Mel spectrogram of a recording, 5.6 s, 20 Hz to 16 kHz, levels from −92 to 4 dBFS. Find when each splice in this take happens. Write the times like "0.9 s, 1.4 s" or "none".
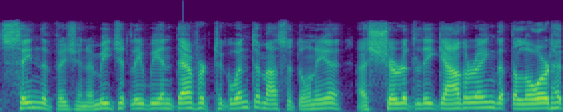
3.5 s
